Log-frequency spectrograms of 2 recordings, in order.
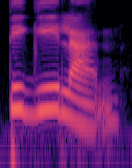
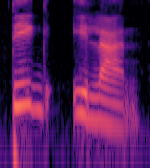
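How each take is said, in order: First: The word flows smoothly without a glottal stop. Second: A glottal stop breaks the word in the middle. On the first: It means to stop. "It's just one word" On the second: It asks how many of each. "you have to have that glottal stop"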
